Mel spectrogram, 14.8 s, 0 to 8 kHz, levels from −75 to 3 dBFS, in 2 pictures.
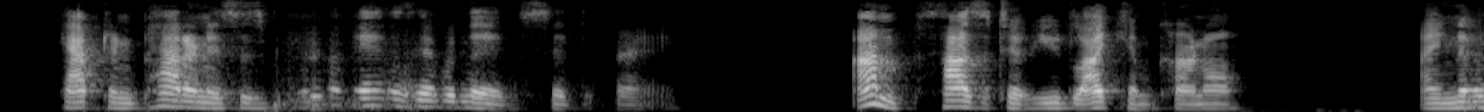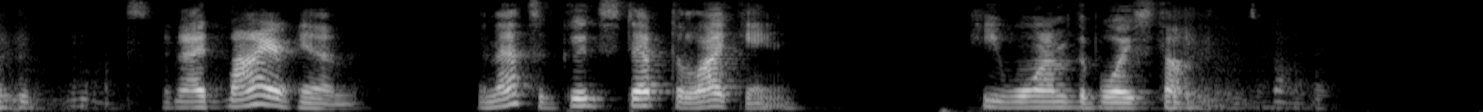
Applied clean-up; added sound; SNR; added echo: neural mask model DeepFilterNet 3.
